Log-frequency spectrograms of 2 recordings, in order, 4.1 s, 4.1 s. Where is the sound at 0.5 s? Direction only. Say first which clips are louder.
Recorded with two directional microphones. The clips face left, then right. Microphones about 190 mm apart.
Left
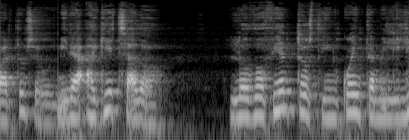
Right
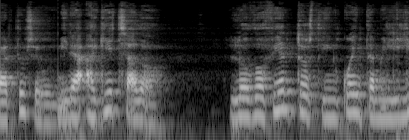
Left 2 dB; 15° left (ahead or behind).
